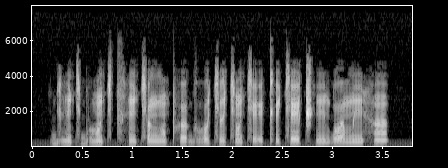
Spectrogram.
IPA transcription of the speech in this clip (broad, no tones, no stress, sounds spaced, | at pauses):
ɡʱ ĩ c bʱ õ c t͡sʰ ĩ c ɵ ŋ ɡ õ pʰ ɵ ɡʱ o c ɨ c õ c ḛ kʼ e c e t͡ʃʼ ĩ ɓ o ə̯ m ĩ h ɐ̃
